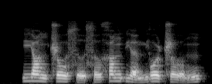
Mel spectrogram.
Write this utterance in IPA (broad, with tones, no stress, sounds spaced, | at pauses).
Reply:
j ɑ˥˧ ŋ ʈ͡ʂ o˥˩ ʊ̯ s ɹ̩˨˩ s ɤ˧˥ x ɑ˥ ŋ p j ɛ̰˨˩ m j o˥˩ ʊ̯ ʈ͡ʂ ɤ̰˨˩˦ ŋ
